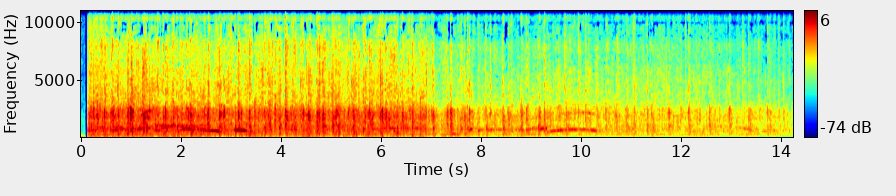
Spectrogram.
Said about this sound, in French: Je vous demande d'accueillir sous un tonnerre d'applaudissements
